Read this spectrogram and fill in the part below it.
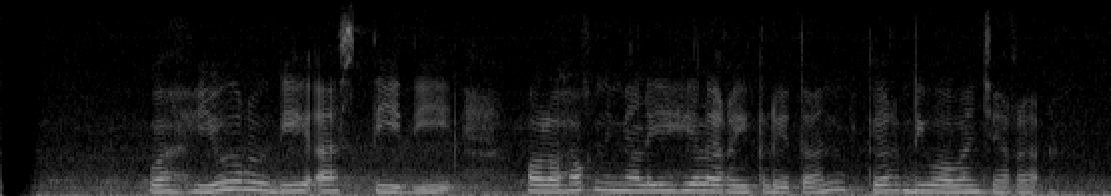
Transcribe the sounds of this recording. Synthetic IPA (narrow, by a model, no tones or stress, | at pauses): waɦjuɾudiast̪idiɔlɔɦɔk̚niŋaliɦilaɾiklint̪ɔnkɨrdiwawaɲt͡ʃaɾa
